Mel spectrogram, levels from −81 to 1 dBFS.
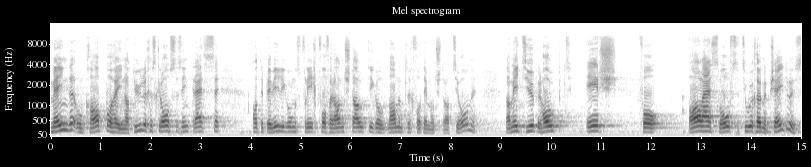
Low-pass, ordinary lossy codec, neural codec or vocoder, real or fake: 10.8 kHz; none; none; real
